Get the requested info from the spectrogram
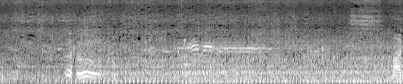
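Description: Bajaj Pulsar motorcycle's single-cylinder engine running steadily at low road speed, with an even, fast exhaust beat.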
